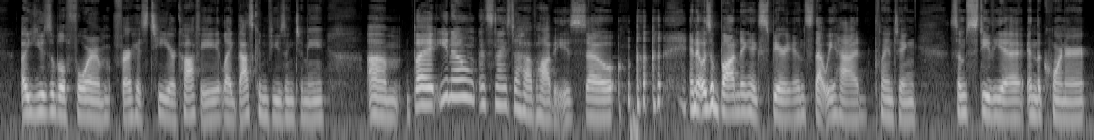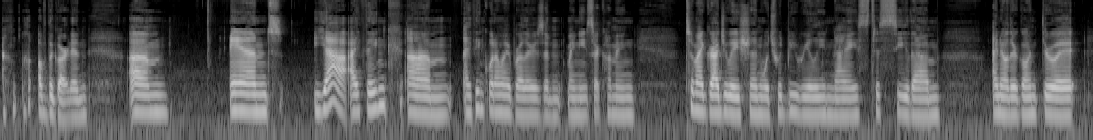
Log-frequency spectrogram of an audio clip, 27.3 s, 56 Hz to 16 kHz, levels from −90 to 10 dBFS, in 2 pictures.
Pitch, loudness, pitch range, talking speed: 160 Hz, -22 LUFS, 145-175 Hz, 165 wpm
